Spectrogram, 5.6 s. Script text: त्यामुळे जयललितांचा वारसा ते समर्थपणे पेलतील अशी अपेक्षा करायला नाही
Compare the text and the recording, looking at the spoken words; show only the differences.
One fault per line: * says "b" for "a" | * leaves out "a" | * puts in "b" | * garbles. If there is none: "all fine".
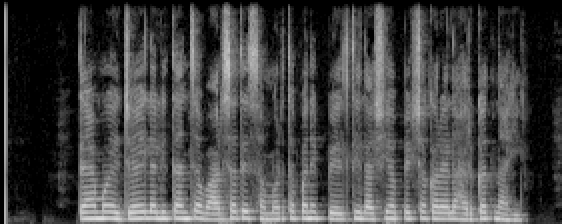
* puts in "हरकत"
